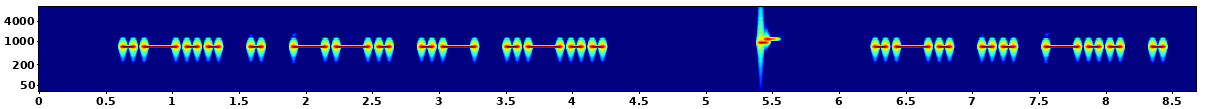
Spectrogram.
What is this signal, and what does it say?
Morse code, heard as a keyed tone, about 15 wpm, 700 Hz. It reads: LEGAL RIDE
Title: Sentences from Top 1200 Words - New Word Drill Alt - 15wpm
